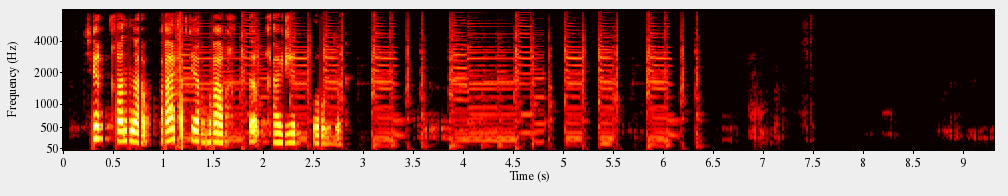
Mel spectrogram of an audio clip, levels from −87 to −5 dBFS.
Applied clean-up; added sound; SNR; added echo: none; Electric guitar; 19 dB; none.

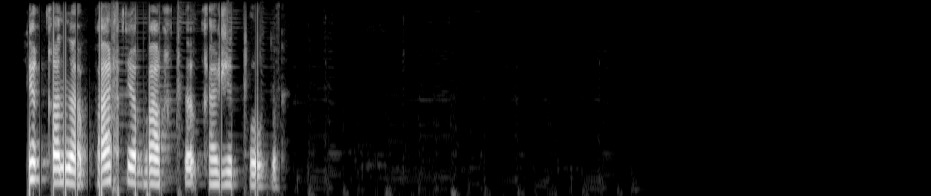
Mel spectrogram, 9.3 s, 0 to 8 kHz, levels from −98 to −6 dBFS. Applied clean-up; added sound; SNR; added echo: neural mask model DeepFilterNet 3.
